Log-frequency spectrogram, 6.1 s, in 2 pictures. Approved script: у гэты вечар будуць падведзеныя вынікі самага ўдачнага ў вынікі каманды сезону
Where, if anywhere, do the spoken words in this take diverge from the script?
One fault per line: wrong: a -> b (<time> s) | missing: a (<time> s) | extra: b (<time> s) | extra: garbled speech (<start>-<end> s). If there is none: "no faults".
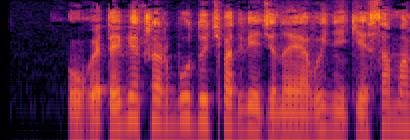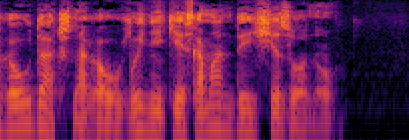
no faults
